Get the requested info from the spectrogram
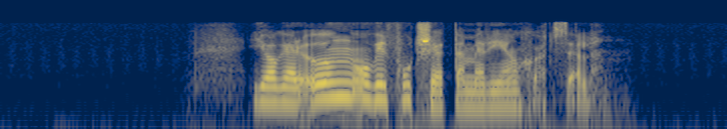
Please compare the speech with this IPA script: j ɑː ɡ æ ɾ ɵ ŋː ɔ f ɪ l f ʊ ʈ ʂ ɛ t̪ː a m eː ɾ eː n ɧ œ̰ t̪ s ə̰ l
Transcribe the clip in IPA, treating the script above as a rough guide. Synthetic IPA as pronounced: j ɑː ɡ æ ɾ ɵ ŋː ɔ v ɪ l f ʊ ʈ ʂ ɛ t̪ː a m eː ɾ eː n ɧ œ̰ t̪ s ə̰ l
